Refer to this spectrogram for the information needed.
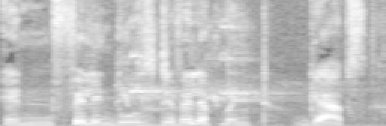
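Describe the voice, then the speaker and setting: A woman's voice: medium pitch, unhurried, warm tone. A woman with a Pakistani accent working as an interviewer, posing long questions and echoing key words. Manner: echoes and affirms the guest's words. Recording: faint background noise with birdsong. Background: chirping birds.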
